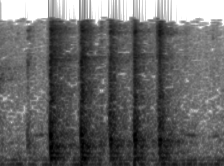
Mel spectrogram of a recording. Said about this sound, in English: Go ahead and knock.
